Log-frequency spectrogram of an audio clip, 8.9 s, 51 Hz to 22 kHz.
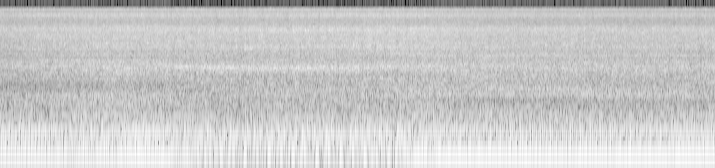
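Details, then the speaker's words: External voltage regulator with a bad ground overcharges at 16–18 V, blowing interior lights; with the jumper ground to the horn removed, idle sags, roughens and bogs under the heavy charging load, then settles. Owner will clean the mount and re-bolt it. "can even hear the engine bog down some with it so i don't know why i have a bad ground i'm going to clean up where it mounts a little bit and re-bolt it on but a bad ground can cause high voltage with an external voltage regulator who knew"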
